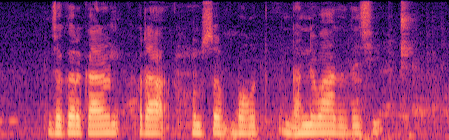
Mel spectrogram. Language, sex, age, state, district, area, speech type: Maithili, male, 45-60, Bihar, Araria, rural, spontaneous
